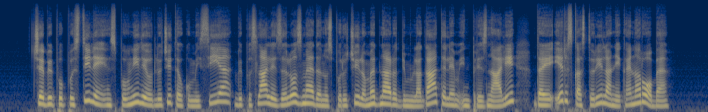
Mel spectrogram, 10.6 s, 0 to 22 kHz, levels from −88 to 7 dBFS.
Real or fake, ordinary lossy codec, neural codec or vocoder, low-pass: fake; none; autoencoder, 48 kHz, 32 numbers a frame, DAC-VAE, trained on Japanese speech; 19.8 kHz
